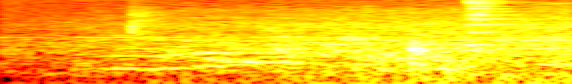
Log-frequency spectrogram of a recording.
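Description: Low room noise of a hall between words: a steady hum under faint background voices, with a brief high-pitched sound near the end.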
